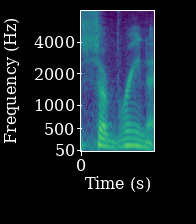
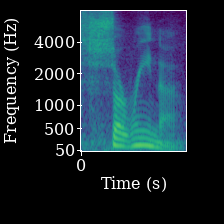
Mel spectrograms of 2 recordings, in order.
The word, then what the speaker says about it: Serena: Why do I keep saying Sabrina? It's Serena.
